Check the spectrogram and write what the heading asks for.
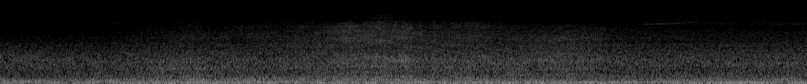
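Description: Road traffic ambience: a steady low rumble of passing vehicles, with a hissing swell that rises and fades about halfway through.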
